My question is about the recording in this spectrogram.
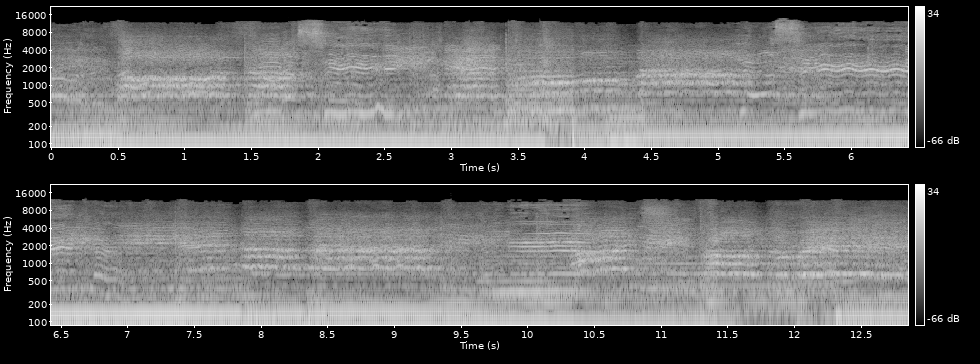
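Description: Live gospel music: a choir singing with a band, over long held bass notes that change every few seconds.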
